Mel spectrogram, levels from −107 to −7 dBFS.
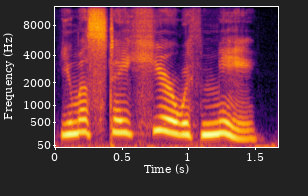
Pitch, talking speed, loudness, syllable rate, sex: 245 Hz, 180 wpm, -16 LUFS, 4.7 syllables/s, female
